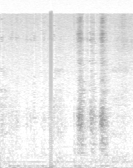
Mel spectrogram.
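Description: Pen writing on paper, a word written out and then underlined in short scratchy strokes, with a single sharp tick a little under a second in. A steady low hum sits underneath.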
